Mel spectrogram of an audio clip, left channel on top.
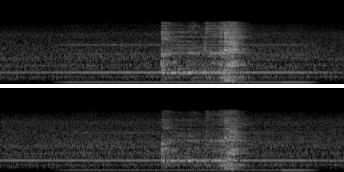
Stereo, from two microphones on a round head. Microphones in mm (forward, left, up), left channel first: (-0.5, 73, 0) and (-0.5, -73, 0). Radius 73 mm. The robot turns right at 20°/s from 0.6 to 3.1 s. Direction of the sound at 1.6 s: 65° left (ahead or behind).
